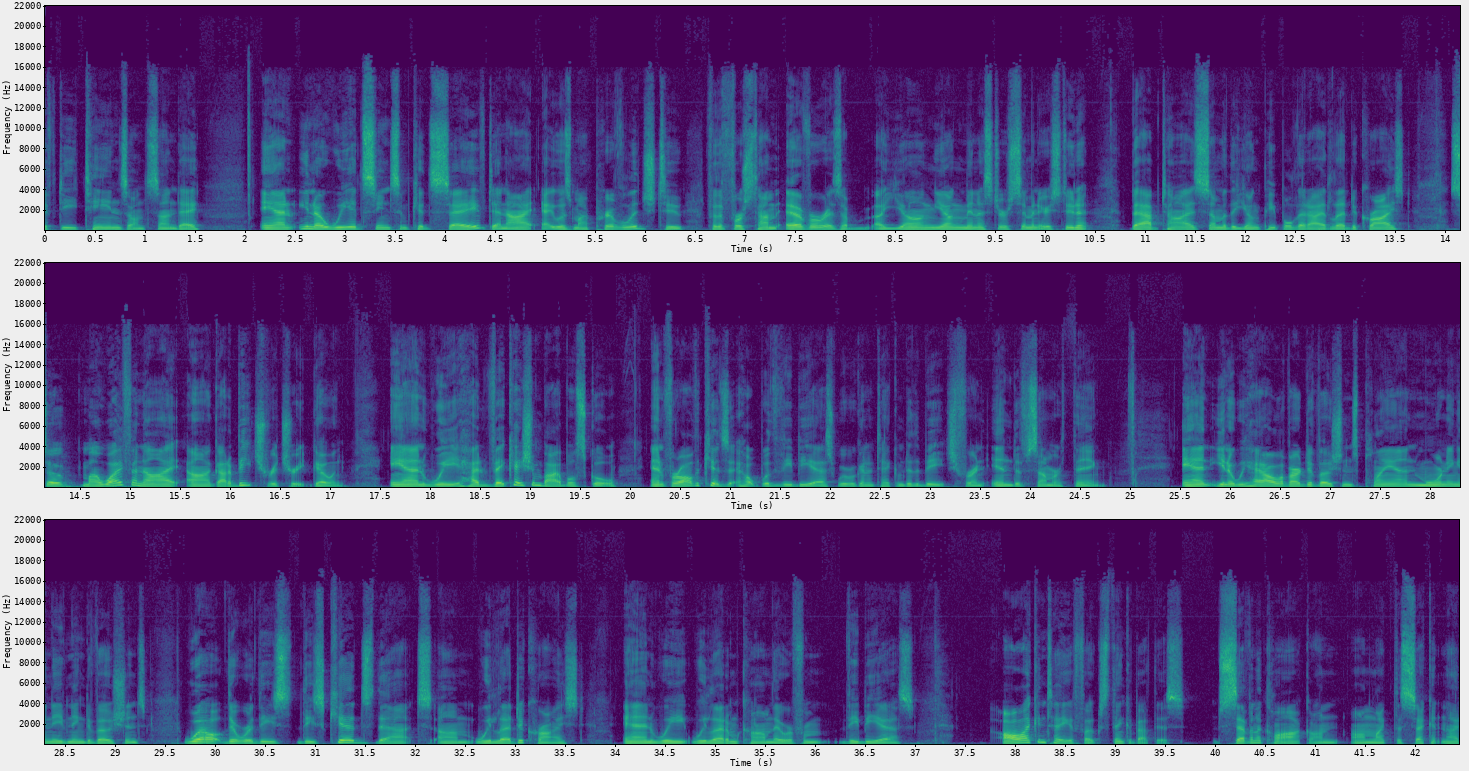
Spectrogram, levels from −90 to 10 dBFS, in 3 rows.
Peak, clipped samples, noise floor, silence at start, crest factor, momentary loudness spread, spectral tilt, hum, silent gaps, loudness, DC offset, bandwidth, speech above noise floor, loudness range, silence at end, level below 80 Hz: -2 dBFS; under 0.1%; -56 dBFS; 0 s; 20 dB; 9 LU; -4.5 dB/octave; none; none; -21 LUFS; under 0.1%; 16.5 kHz; 35 dB; 3 LU; 0 s; -50 dBFS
